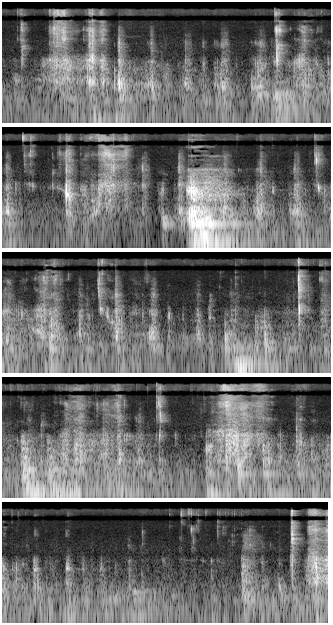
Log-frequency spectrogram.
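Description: Close-up eating sounds: crunchy bites of fresh cucumber and chewing of rice eaten by hand, with many small wet mouth clicks. The loudest crunch comes about six seconds in, and another about fifteen seconds in.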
